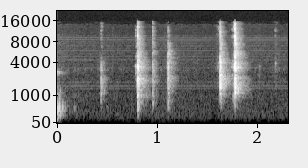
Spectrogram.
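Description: Several small, sharp clicks and taps of a plastic Korres pressed-powder compact being handled and opened.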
